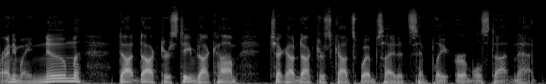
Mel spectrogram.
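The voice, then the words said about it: Put-on radio announcer voice. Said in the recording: “putting on my best radio voice.”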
